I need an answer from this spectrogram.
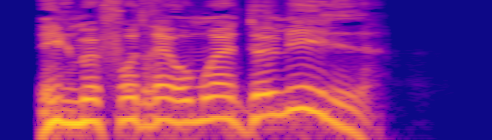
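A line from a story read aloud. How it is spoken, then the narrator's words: Shouting. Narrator (French): criait le grand bâtard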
